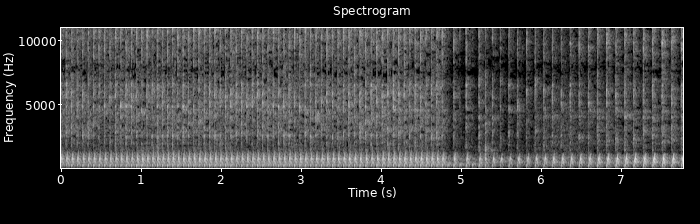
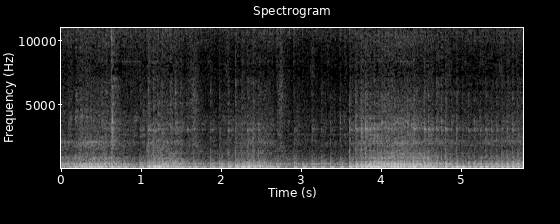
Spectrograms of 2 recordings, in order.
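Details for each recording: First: Yamaha Jupiter Z1 / Vega ZR after repair of scored bore, piston and worn valve stems, running with exhaust removed: loud, sharp rapid popping, firing evenly with a few throttle blips; runs healthy after the rebuild. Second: Yamaha Jupiter Z1 / Vega ZR single, kick-started before repair, idling with slightly uneven low putter and faint clatter while smoking heavily; cause found to be scored cylinder bore and piston plus worn valve stems.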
